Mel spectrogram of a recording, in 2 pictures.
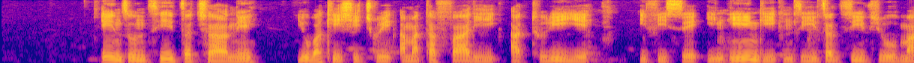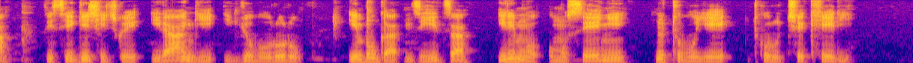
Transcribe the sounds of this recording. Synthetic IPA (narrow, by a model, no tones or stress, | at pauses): inzunzizat͡ʃaːne̞ | juːβakʰiʃid͡ʒɡwe̞ʔamatafaɾiatʰuɾije̞ | ifise̞iŋ̥hiːŋɡinziːzaziːvjuːmaz̥isiɡiʃid͡ʒɡwe̞iɾaːŋɡiɾɟuβuɾuɾu | imbuɡanziːza | iɾimŋo̞umuse̞ɲi | nutʰuβuje̞ | twuɾut͡ʃe̞kʰe̞ɾi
